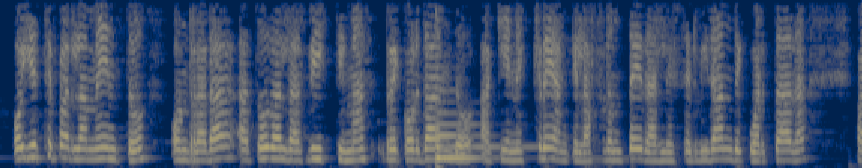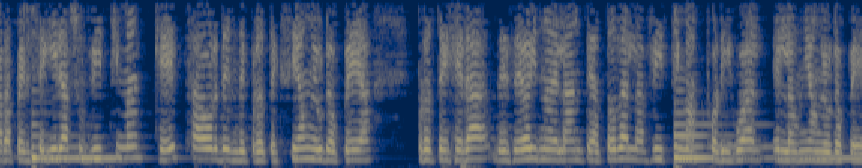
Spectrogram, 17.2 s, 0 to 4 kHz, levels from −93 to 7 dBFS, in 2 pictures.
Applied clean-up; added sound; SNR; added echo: classical method WPE with log-MMSE.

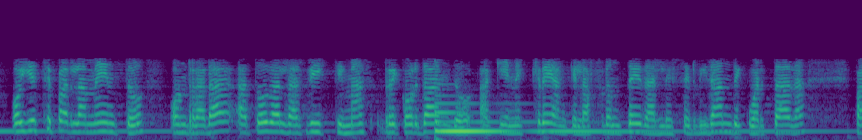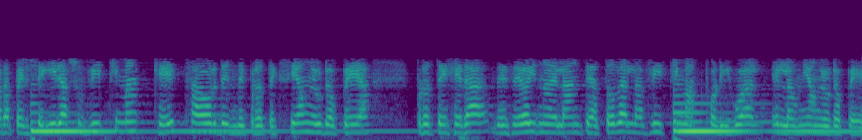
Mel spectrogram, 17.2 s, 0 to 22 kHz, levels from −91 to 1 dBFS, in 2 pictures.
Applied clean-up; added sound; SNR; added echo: none; Bowed string instrument; 1 dB; reverberation time 0.2 s.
